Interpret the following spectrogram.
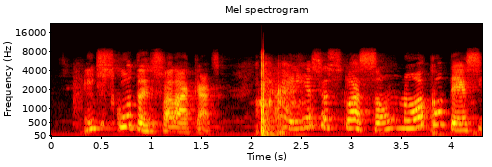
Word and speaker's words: Akatsuki: sabe muito bem que o U nessa situação é mudo, então é Sasuke, né? Escreveu lá com U, mas o U não é igual a Akatsuki, né? Tá escrito Akatsuki, tá escrito S-U, mas a gente fala Akatsuki, né?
